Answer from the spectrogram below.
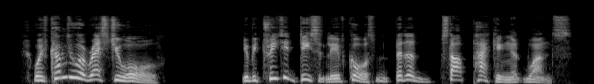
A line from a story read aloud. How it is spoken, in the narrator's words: blurted out in a most unofficial manner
